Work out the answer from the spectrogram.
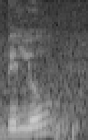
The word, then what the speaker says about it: below: In below, the stress is on low, L.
